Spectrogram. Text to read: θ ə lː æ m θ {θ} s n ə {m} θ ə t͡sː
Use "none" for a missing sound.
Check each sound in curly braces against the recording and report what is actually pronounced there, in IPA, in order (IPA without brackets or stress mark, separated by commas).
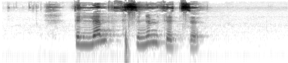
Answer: θ, m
